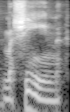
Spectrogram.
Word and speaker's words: machine: it's with the word machine in which case it's spelled with an i but you pronounce it like a double e so this is what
